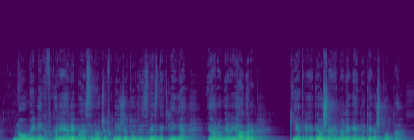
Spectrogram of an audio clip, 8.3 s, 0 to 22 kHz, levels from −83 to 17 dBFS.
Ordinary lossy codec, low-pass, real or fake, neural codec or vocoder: none; 14.4 kHz; real; none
